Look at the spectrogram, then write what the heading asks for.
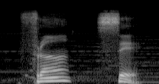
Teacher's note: Aqui a gente tem duas das nossas regras. A vogal nasal AN e, de novo, o C com som de S.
